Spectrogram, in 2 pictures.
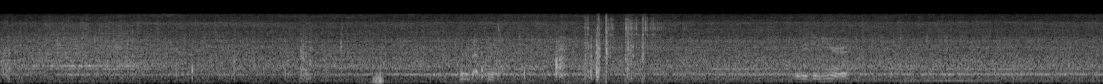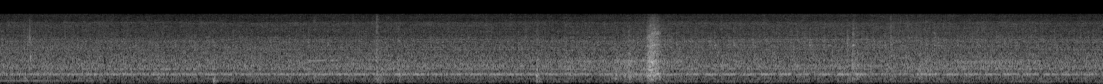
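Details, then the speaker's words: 2005 Jeep Grand Cherokee 4x4 with Quadra-Drive II at idle: short burst of sharp clunks and creaks only when shifted into Drive, cause undiagnosed. "Alright guys, this is the clunking I'm having. Only when I shift to drive."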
